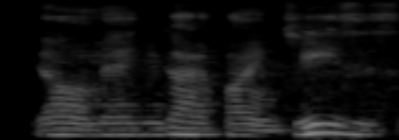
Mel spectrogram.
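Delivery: slow, drawn-out put-on priest voice. Describing a movie scene, imitating the movie priest's voice. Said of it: "the priest voice also sounds kinda like Ben's".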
